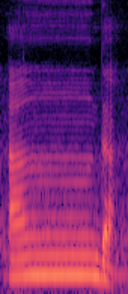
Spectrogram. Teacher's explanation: Karena posisi makharijul huruf nun dengan dal itu saling berdekatan ya. Nun posisinya di ujung lidah, kemudian dal juga posisinya di ujung lidah. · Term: ikhfa a'la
